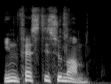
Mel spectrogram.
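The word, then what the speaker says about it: Infestissumam: Infestisumam tror jag det uttalas.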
